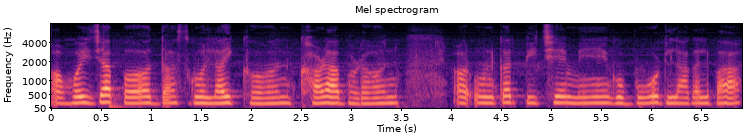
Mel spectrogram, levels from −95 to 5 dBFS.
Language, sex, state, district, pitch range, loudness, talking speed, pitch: Bhojpuri, female, Uttar Pradesh, Ghazipur, 205-215 Hz, -19 LUFS, 140 wpm, 210 Hz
